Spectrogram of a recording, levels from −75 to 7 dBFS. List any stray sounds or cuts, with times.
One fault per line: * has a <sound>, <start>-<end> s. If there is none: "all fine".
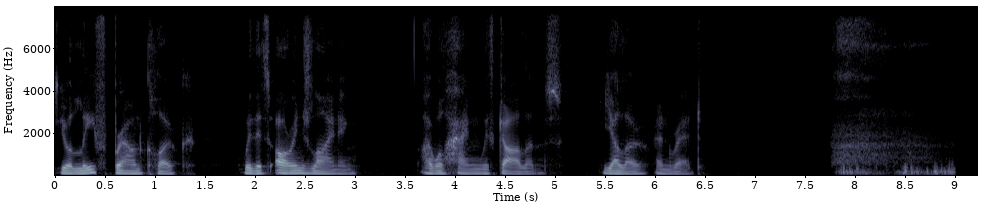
* has a sigh, 7.8-9.0 s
